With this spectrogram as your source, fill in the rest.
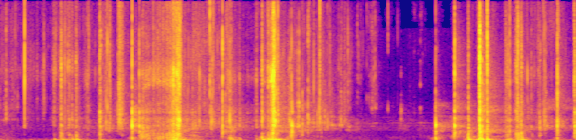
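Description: A metal utility knife blade carves and scrapes a white, solid, hand-sized bar of soap held in one hand with long painted nails, peeling off curls over a pile of soap shavings. Crisp, dry scraping and crunching strokes come in irregular bursts with a bright, papery texture and short, dull thuds underneath. A brief silence falls near the middle before the cutting resumes.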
